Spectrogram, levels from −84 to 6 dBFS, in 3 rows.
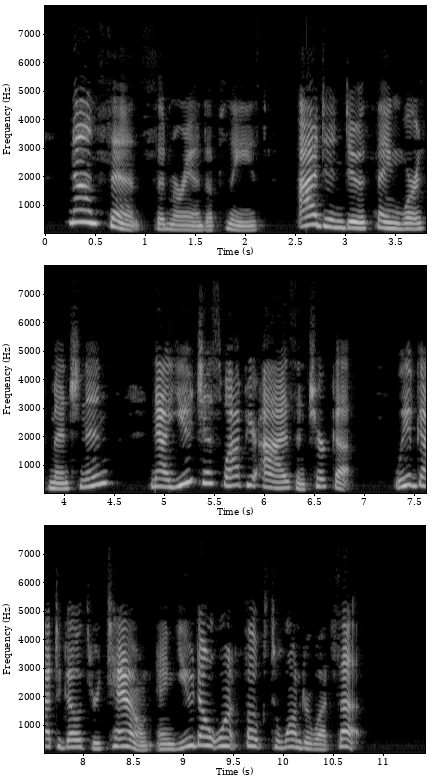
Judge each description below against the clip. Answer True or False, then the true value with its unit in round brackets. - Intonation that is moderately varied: False (7.2 semitones)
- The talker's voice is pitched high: True (245 Hz)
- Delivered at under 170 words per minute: False (185 wpm)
